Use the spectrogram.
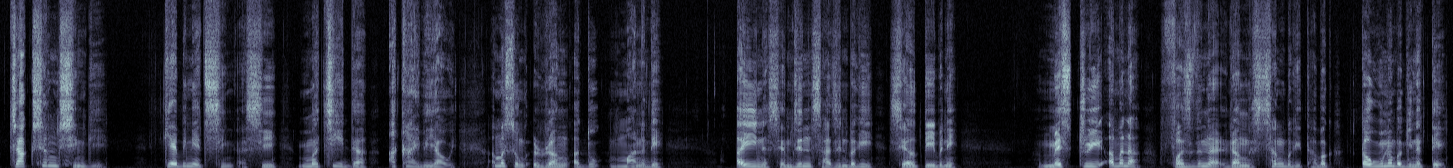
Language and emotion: Manipuri, angry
